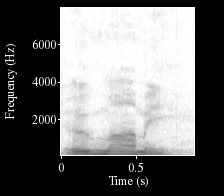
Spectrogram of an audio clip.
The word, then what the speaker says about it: umami: Unami, Not to, it's umami. Umami. Question 5. What's the answer? Says, did they get it? Umami. Ooh, U-M-A-M-I, pronounced umami.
